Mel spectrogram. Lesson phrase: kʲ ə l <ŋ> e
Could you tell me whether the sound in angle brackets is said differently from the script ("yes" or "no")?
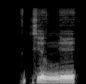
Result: no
